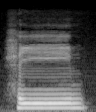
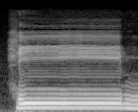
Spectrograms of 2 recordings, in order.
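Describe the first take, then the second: First: The final m is cut off abruptly. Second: The final m flows on too long. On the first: "Kalau syiddah itu seperti ini" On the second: "Juga rokhawah"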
